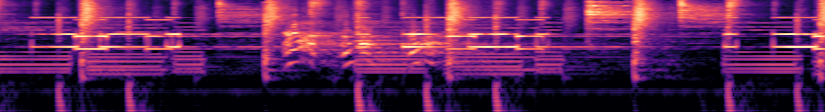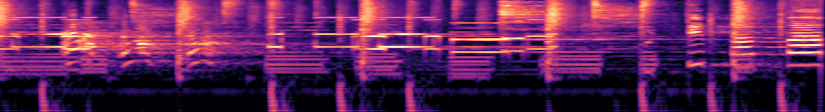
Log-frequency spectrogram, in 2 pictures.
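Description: Short, high yips and barks of a white puppy pop up in bursts over a bright, bouncy song about the puppy with steady beats, the barks mixed in with the music.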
